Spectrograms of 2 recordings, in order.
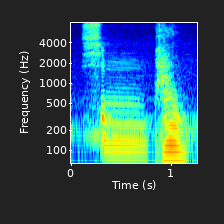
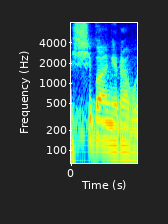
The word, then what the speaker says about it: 시방: 시방이라고 하는 것은 뭐 있는 그대로 곧대로 읽는다면 열십자, 십방. 네. 근데 이제 이건 부드럽게 시방이라고 읽는 거죠.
